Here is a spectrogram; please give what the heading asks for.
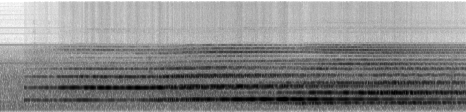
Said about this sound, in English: what you're hearing there is an effect that you can do by reversing the sound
